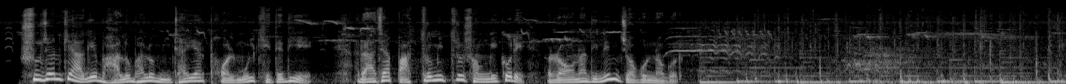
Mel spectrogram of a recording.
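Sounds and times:
speech: 0.3 - 7.1
horse whinny: 6.6 - 10.3
horse hooves clip-clopping as a horse is ridden: 6.8 - 10.6.

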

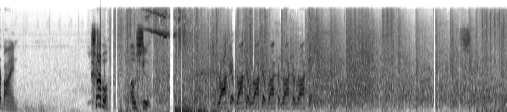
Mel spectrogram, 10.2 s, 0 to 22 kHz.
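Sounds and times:
speech: 0.0 - 0.5, 1.8 - 3.5, 4.4 - 6.5
rapid carbine gunfire in a police roleplay video game: 3.5 - 10.1.

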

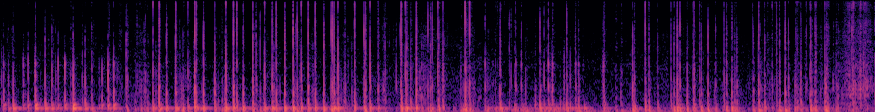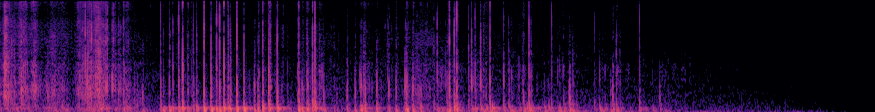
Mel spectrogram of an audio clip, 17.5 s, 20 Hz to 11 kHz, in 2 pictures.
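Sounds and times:
long nails scratching and tapping: 0.0 - 15.5.

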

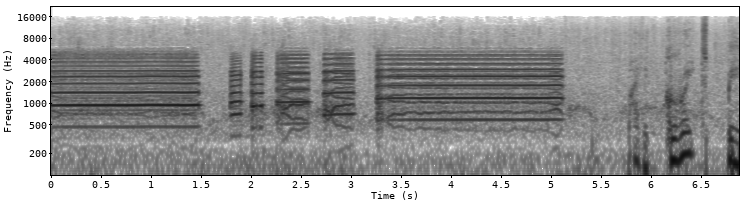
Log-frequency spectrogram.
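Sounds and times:
trumpet played badly: 0.0 - 5.2
speech: 6.2 - 6.8.

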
